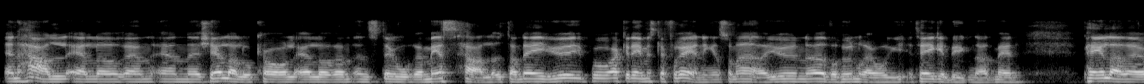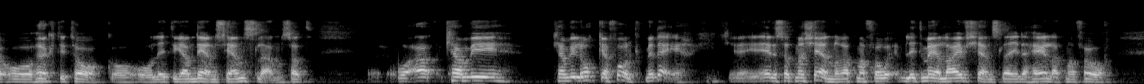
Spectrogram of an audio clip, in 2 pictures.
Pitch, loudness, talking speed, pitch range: 130 Hz, -19 LUFS, 175 wpm, 120-150 Hz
